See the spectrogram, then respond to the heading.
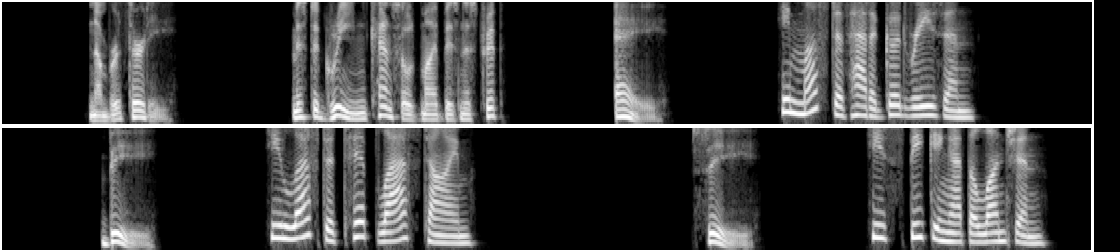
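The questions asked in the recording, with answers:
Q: Mr. Green cancelled my business trip.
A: A: He must have had a good reason.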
